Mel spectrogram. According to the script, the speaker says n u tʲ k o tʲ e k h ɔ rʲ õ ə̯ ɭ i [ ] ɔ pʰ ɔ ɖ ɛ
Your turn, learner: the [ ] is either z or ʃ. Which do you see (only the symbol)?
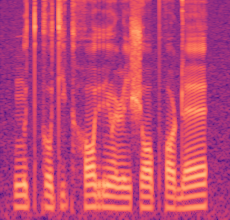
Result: ʃ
